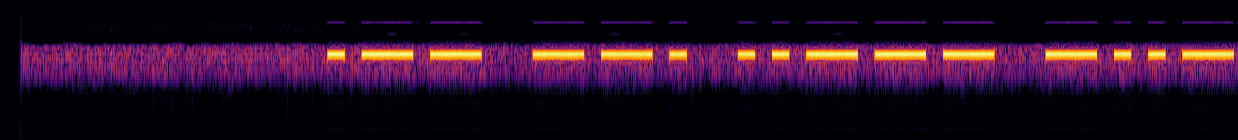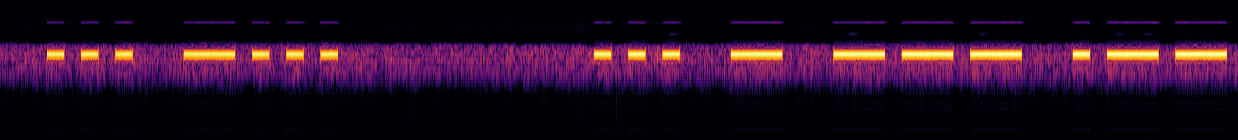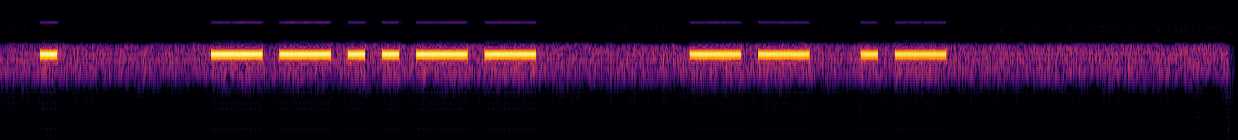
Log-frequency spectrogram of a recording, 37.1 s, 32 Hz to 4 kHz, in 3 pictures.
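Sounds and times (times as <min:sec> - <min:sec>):
482kHz CW morse code radio signal: 0:03.3 - 0:15.8, 0:18.3 - 0:25.4, 0:26.8 - 0:30.2, 0:31.6 - 0:34.3.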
